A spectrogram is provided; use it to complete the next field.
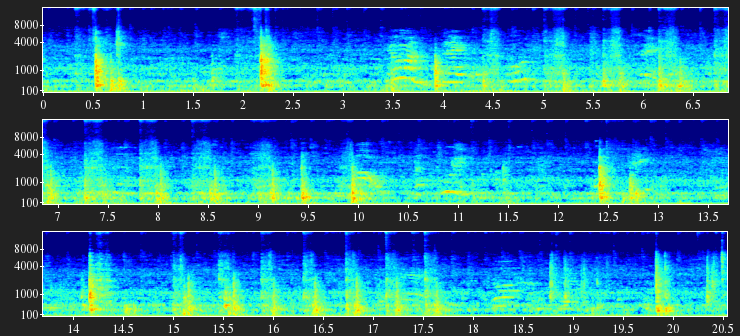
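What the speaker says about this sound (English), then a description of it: "So I am just going to slice up some potatoes." A knife slices through potatoes on a cutting board in a kitchen, giving a long run of irregular crisp chops and thuds with occasional clatter, close and moderately loud.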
